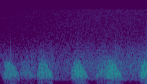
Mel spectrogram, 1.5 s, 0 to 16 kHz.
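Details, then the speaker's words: Rapid, regular whooshing fetal heartbeat at about 170 beats a minute. "You hear that sound? That's the sound of a child's heart beating. That can be measured now as early as 16 days after conception."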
